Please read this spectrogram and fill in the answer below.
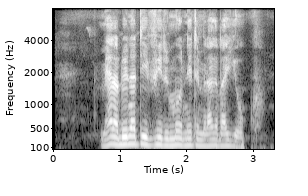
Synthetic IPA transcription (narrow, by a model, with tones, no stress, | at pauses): mɛ˨˦ɾa˨dwe˦na˦t̬i˦vi˦ɾi˨mo˦˨ɾne˦te˨mɛ˨ɾa˦kɛ˨ɾa˦jo˨kɔ̥˨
